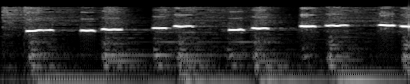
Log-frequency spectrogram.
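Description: A person whistles a tune in clear, high, sustained notes that step between pitches in short phrases, over a low, steady accompaniment, with no talking.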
